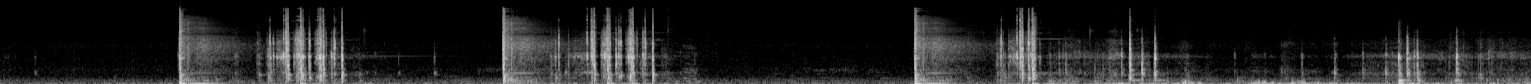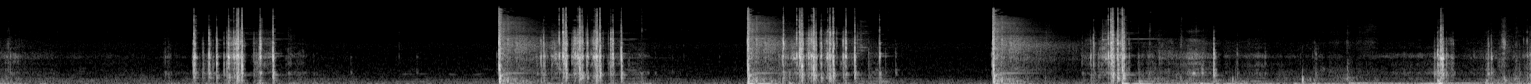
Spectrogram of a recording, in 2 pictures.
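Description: .22 LR rifle fired about ten times, a few seconds apart, at steel targets. Each report comes with a quick run of sharp clicks.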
